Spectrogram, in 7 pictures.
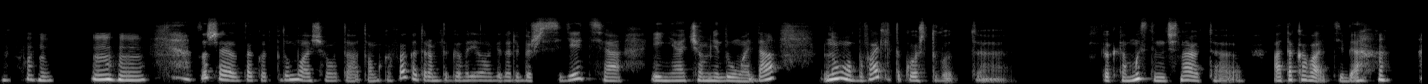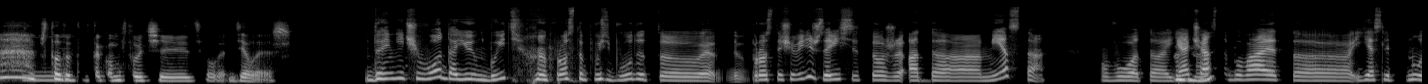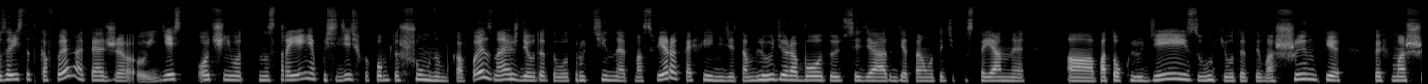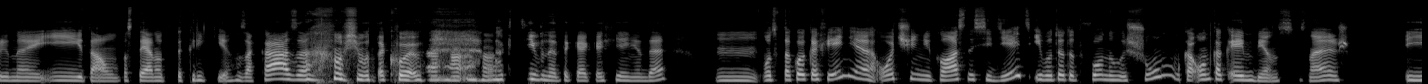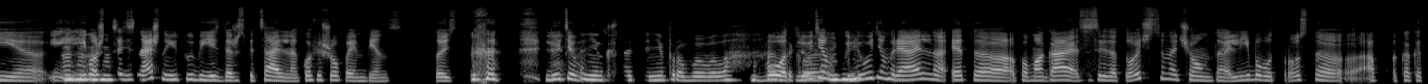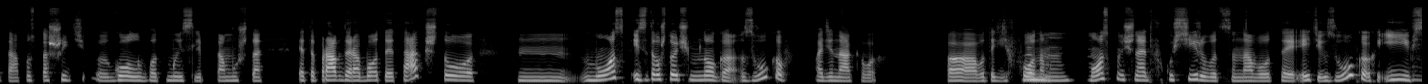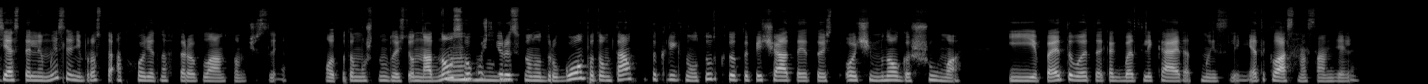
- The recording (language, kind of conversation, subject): Russian, podcast, Как сделать обычную прогулку более осознанной и спокойной?
- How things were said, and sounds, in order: chuckle; other background noise; chuckle; chuckle; tapping; laughing while speaking: "В общем, вот такое"; in English: "ambiance"; chuckle; chuckle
